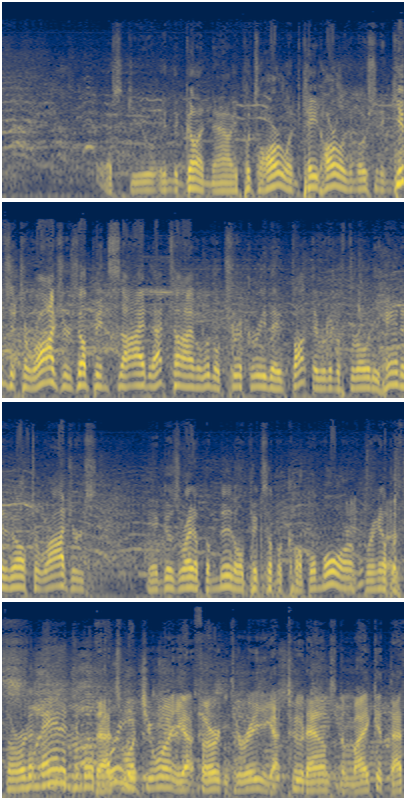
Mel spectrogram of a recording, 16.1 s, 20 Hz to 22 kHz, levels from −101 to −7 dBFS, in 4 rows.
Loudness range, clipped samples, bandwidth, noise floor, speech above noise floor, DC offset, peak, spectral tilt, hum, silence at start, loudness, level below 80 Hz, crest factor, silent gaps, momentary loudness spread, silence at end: 3 LU; under 0.1%; 15 kHz; -45 dBFS; 25 dB; under 0.1%; -4 dBFS; -6 dB/octave; none; 0 s; -21 LUFS; -48 dBFS; 18 dB; none; 11 LU; 0 s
